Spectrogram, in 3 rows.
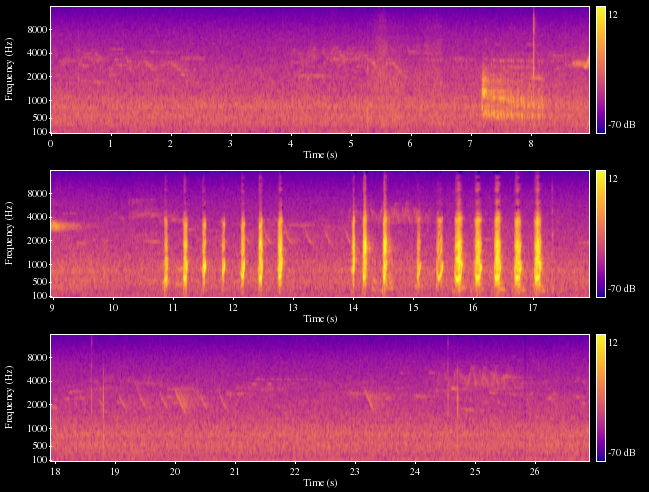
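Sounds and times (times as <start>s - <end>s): turkey hen yelps: 15.4s - 17.2s.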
